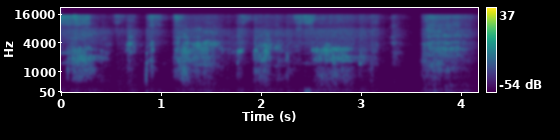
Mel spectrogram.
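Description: Garden hose spray nozzle squeezed on and off, spraying water into a small bird-bath dish in several short, irregular hissing bursts to flush out fallen leaves.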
